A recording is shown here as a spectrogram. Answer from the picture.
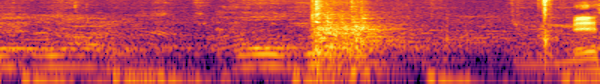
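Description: A basketball free throw striking the rim with a sharp clank about a second in, a missed shot, amid voices and a low, regular thumping beat.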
